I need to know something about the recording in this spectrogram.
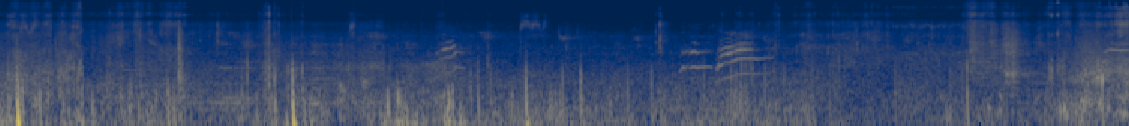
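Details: Hungry street cats fed outside; after quiet rustling and clicks, a cluster of clear bent meows arrives near the middle, a few overlapping, with background handling noise.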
